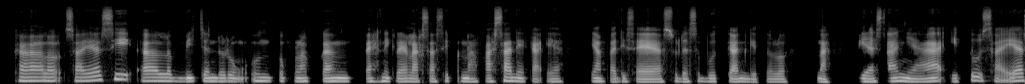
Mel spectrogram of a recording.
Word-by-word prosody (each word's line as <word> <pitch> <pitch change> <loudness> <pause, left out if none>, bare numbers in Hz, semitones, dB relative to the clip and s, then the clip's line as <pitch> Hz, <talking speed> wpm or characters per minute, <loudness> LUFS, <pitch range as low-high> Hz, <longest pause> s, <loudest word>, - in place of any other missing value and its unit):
Kalau 170 -1 +2
saya 175 +5 0
sih, 230 +1 +2
eee, 160 0 +3
lebih 145 -1 +1
cenderung 150 -1 +1
untuk 155 -2 -3
melakukan 145 0 +2
teknik 145 +1 -1
relaksasi 135 +1 0
pernafasan 145 +2 +1
ya, 140 - -3
Kak, - - 0
ya. 130 0 -5 0.3
Yang 140 -1 +2
tadi 130 +1 -2
saya 120 -1 +5
sudah 130 -1 -1
sebutkan 135 -1 0
gitu 125 0 -6
loh. 125 0 -3 0.3
Nah, 125 -2 +1 0.3
biasanya 145 +1 +2
itu 165 +5 -4
saya 170 +1 +2
145 Hz, 145 wpm, -25 LUFS, 135-160 Hz, 0.3 s, saya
